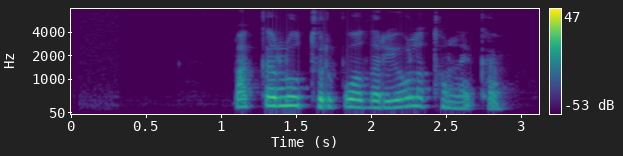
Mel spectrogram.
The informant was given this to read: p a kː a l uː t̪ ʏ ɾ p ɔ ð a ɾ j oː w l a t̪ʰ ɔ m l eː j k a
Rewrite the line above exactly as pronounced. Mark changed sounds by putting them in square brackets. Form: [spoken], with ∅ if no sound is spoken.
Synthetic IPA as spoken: p a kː a l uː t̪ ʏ ɾ p [ɔː] ð a ɾ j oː w l a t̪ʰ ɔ [n] l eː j k a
